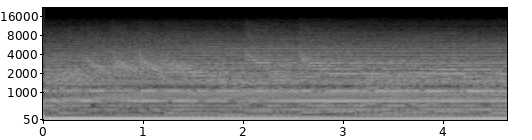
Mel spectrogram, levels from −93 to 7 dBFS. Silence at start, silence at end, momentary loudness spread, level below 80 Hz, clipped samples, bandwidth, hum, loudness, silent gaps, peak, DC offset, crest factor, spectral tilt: 0 s; 0 s; 1 LU; -26 dBFS; under 0.1%; 11 kHz; none; -25 LUFS; none; -14 dBFS; under 0.1%; 10 dB; -4.5 dB/octave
